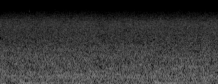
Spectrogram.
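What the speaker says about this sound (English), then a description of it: "This is the great Usutu River" The Usutu River in Eswatini rushes steadily and loud and close, a dense broadband wash of flowing water holding even throughout with no voices.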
